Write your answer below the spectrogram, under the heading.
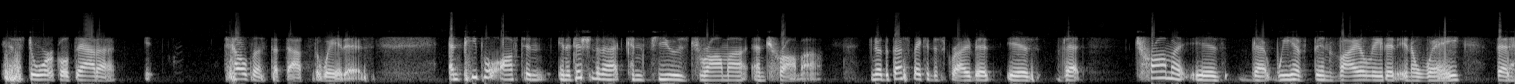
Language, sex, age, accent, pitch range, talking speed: English, female, 50-69, American, 195-235 Hz, 175 wpm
